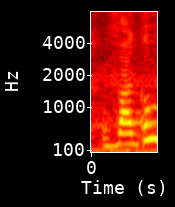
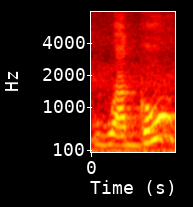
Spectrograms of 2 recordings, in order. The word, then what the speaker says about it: wagon: Wagon s'écrit wagon, mais ça se lit wagon.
